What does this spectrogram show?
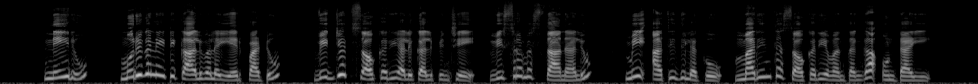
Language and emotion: Telugu, neutral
